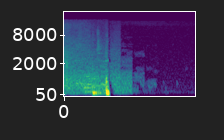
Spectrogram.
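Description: A middle-aged woman speaks briefly into a microphone.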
